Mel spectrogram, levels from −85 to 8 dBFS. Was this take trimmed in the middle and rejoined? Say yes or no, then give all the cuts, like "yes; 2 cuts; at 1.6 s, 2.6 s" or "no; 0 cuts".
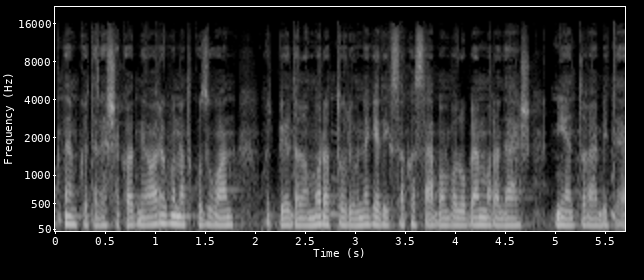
no; 0 cuts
